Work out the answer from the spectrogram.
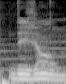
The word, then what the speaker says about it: Dijon: Dijon.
